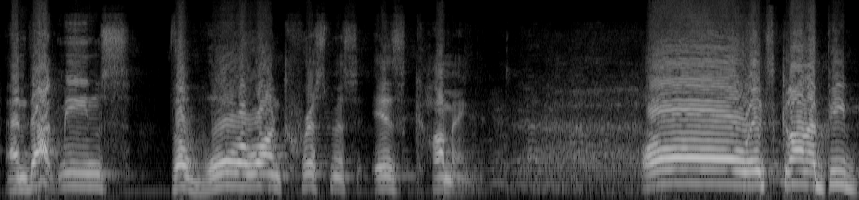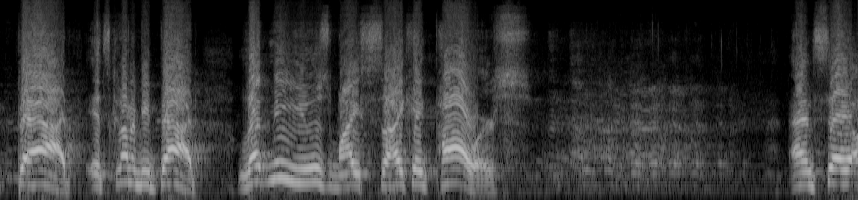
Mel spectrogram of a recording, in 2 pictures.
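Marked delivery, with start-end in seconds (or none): 4.8-7.9 hammed-up ominous warning, louder; mock dread. Speaker teasing the crowd about the war on Christmas, mock dread. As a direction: ham up the doom, tongue in cheek.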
